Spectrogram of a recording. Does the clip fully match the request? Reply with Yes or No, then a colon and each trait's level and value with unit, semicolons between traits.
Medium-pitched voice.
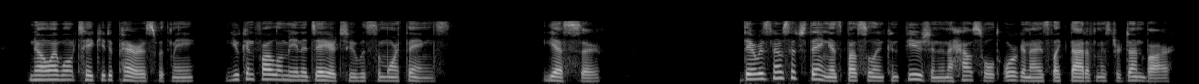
Yes: medium, 180 Hz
